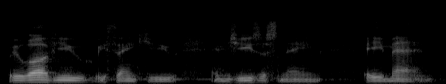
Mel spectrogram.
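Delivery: prayer. Real, not acted. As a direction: pray it reverently. Leads a prayer.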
